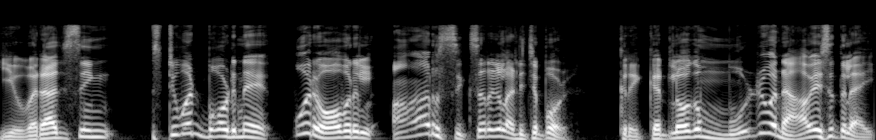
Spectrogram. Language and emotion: Malayalam, happy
